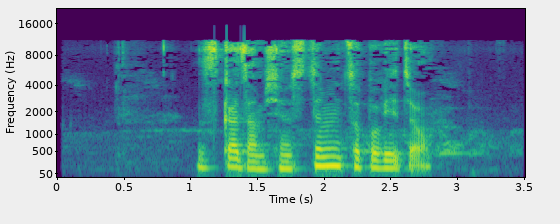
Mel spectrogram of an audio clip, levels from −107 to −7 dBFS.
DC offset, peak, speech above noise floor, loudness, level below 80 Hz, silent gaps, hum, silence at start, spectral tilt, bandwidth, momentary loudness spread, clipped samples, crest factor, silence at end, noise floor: under 0.1%; 0 dBFS; 33 dB; -14 LUFS; -56 dBFS; none; none; 1.05 s; -3.5 dB/octave; 12 kHz; 17 LU; under 0.1%; 18 dB; 0.5 s; -49 dBFS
